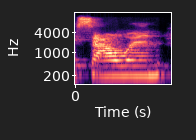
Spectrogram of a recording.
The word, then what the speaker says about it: Samhain: with my like speech or why I say sowin um but but it is solid so just so you know and you can pronounce it um correct but no matter how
